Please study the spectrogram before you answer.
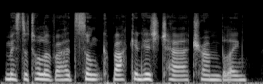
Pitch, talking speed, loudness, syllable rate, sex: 220 Hz, 205 wpm, -16 LUFS, 4.8 syllables/s, female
